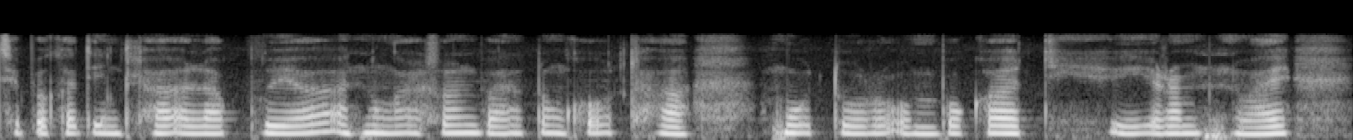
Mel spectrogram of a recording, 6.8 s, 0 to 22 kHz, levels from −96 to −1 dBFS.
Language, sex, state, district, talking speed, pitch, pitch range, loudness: Mizo, female, Mizoram, Aizawl, 170 wpm, 210 Hz, 205-220 Hz, -17 LUFS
